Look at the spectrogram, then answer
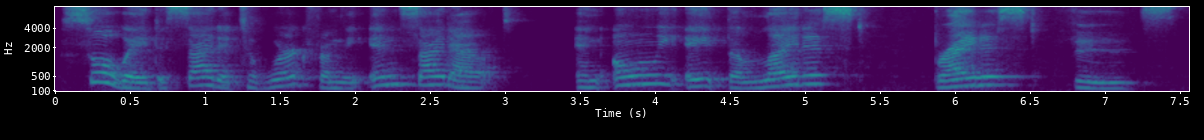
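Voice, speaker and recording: A woman reading a children's picture book aloud in an expressive, deliberate storytelling manner. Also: medium pitch. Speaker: storybook reader, library executive. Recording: roomy, echoing sound.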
